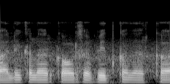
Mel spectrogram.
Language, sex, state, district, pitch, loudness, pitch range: Hindi, male, Uttar Pradesh, Shamli, 105 Hz, -18 LUFS, 105-110 Hz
